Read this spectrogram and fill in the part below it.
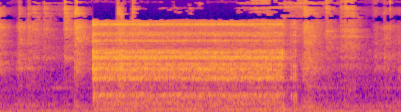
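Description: A harsh electronic static hiss plays from a game.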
